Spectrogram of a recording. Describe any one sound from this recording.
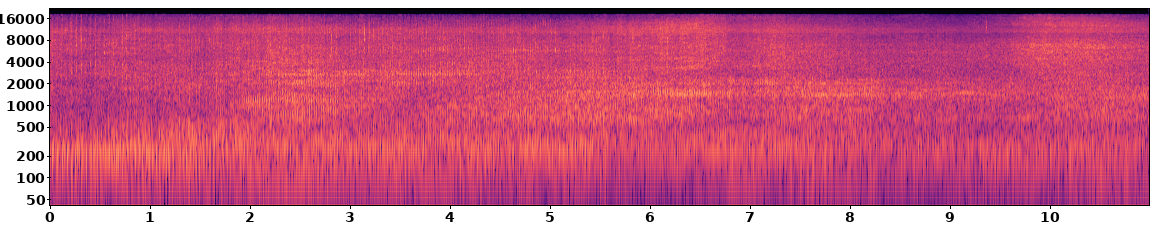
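Motorcycles ride off one after another, engines revving and fading down the street.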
